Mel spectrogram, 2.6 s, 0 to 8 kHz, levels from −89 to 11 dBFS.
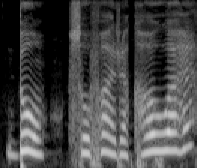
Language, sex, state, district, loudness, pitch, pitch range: Hindi, female, Bihar, Patna, -14 LUFS, 300 Hz, 265-315 Hz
